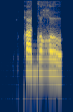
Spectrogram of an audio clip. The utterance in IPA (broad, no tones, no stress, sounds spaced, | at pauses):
q ɨ ɡ o ʁ o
